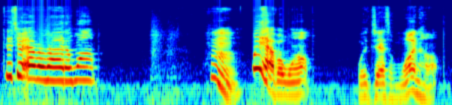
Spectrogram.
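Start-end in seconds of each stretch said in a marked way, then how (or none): none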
